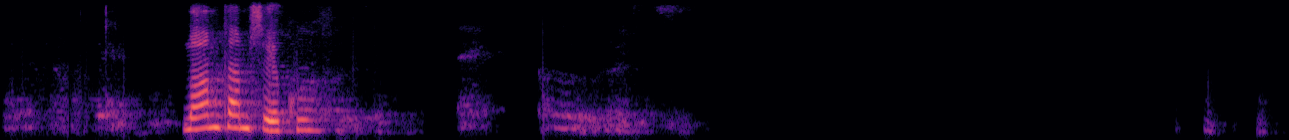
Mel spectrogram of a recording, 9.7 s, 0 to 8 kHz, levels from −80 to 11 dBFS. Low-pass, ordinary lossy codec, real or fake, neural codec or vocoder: 7.2 kHz; Opus, 32 kbps; fake; codec, 24 kHz, 0.9 kbps, WavTokenizer, medium speech release version 1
